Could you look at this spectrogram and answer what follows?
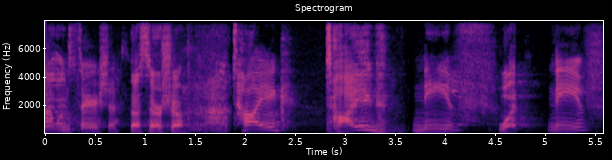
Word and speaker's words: Saoirse: That's Saoirse.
